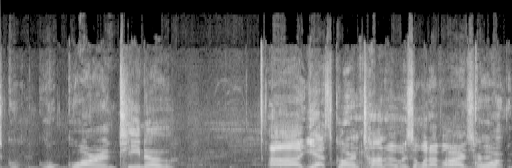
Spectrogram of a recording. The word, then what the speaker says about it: Guarantano: How do you pronounce that? I think it's I've always heard Jared Guarantano. All right, it's Guarantano.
